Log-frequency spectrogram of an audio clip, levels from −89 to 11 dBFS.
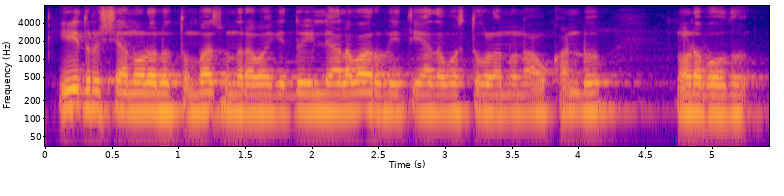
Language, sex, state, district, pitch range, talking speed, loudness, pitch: Kannada, male, Karnataka, Koppal, 130-135 Hz, 130 wpm, -16 LUFS, 130 Hz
